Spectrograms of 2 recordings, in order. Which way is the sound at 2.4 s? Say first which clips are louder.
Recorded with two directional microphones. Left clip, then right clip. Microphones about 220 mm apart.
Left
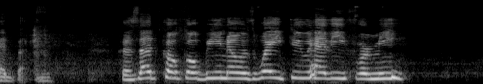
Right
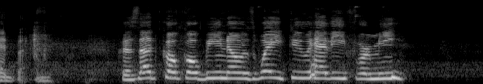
Left 3 dB; 10° right (ahead or behind).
